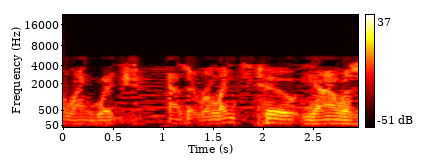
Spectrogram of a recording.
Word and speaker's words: Yahweh: Now, Yahweh tells us how to pronounce his name because when he introduces his name, he says that it is based upon the Hebrew verb Haya, which means to exist.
